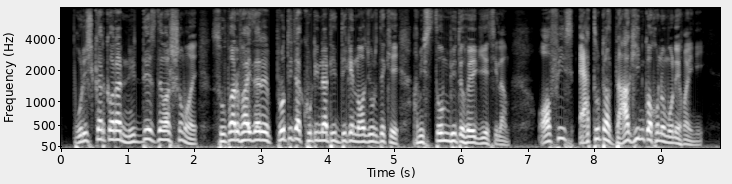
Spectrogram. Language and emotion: Bengali, surprised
